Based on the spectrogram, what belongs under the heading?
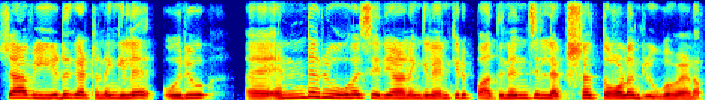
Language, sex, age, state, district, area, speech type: Malayalam, male, 30-45, Kerala, Wayanad, rural, spontaneous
